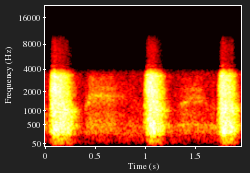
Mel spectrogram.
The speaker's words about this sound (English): You hold up your index finger and you blow it out like you're blowing out a candle.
